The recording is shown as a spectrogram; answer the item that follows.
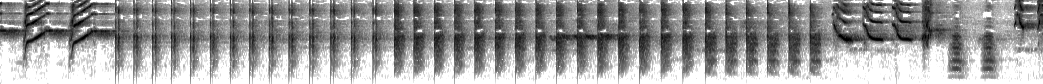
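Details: Javan myna delivering a long, fast series of sharp clicking notes at several per second, opened and closed by clear slurred whistles and squeaky phrases.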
